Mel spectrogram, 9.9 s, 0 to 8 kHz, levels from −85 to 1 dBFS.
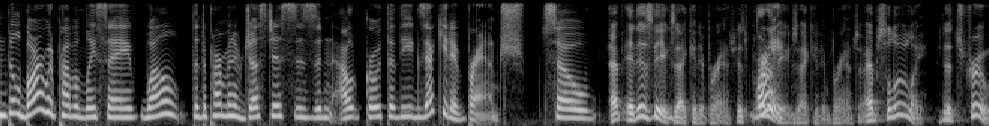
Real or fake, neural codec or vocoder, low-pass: real; none; 7.2 kHz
